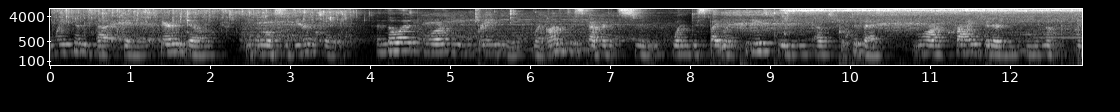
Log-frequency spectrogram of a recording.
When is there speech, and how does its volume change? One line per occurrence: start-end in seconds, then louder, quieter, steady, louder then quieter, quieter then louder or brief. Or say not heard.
0.0-12.8 steady.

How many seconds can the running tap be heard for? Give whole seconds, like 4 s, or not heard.
13 s.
